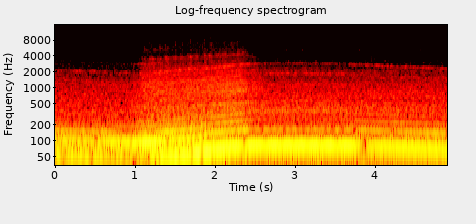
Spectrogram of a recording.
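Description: A truck's engine revs up briefly and then settles back down.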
